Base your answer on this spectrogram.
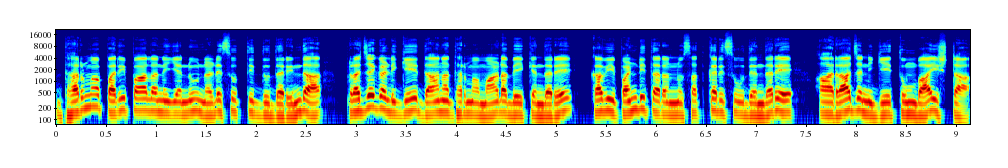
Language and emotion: Kannada, neutral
